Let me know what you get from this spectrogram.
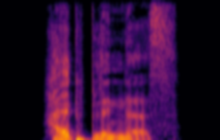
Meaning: strong/mixed nominative/accusative neuter singular of halbblind
- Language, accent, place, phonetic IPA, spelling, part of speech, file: German, Germany, Berlin, [ˈhalpblɪndəs], halbblindes, adjective, De-halbblindes.ogg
